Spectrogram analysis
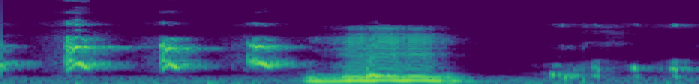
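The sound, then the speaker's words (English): A human voice imitates a small dog, a chihuahua, barking: three short, high yaps, then a longer, strained bark, then a few quieter, clipped yips. “we like to say we're imitating a small dog, preferably a chihuahua, going,”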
